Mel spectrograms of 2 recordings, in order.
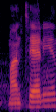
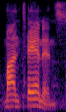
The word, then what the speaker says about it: Montanans: Montanians? Is that how you say it? 75. Montanans, yeah.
